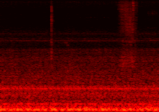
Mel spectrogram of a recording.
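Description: Steady low rumble of a semi truck's diesel engine running, heard from inside the cab, with a steady hum over it.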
